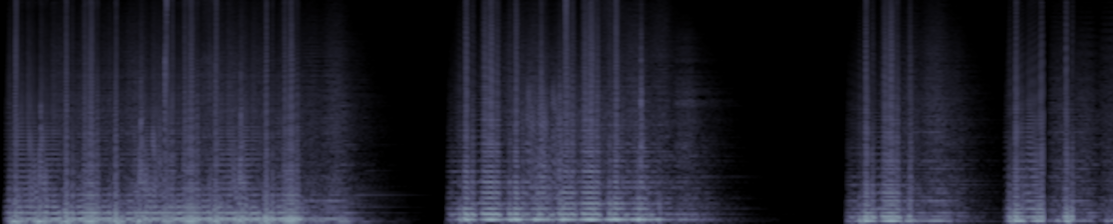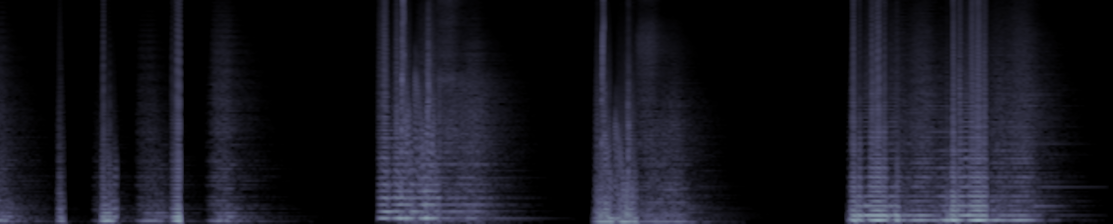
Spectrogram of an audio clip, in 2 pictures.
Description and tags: Electric buzz sound with a lot of power.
